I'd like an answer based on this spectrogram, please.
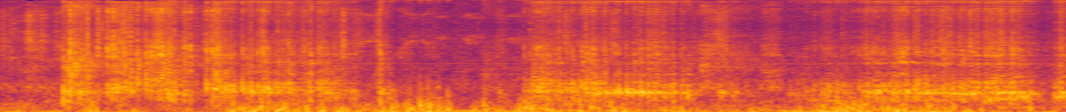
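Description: Pembroke Welsh corgi growling while gripping a frisbee: a long, continuous growl with a brief break a little before the middle.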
